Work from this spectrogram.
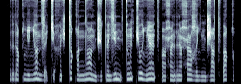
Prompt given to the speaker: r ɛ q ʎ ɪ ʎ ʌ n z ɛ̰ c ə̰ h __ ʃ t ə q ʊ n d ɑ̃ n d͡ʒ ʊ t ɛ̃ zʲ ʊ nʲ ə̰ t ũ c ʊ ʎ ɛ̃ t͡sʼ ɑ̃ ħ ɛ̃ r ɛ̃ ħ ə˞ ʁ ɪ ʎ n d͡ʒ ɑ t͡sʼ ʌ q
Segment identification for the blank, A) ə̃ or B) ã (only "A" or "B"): A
